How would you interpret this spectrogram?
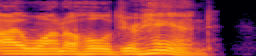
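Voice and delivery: normal talking voice

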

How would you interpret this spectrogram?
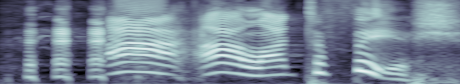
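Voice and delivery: put-on Southern accent, very high, very slow. Suggesting what an exotic American accent sounds like: put-on Southern American accent. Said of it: "an exotic American accent would be like a Southern accent".

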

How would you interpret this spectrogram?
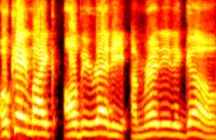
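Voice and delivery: enthusiastic yell. Retelling a documentary moment: imitating Steve Kerr yelling. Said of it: "you literally hear Kerr yelling".

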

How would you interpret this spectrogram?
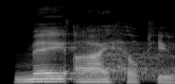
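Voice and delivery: very polite, exaggerated courteous tone. Host recalling the name of a listener-questions series, very polite tone. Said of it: "You have to say it just like that, in that tone".

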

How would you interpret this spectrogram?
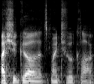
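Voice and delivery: hushed, low, quiet, flat deadpan. Retelling a scene where she answers a shouting man, imitating her deadpan reply. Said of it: "she totally deadpan goes".

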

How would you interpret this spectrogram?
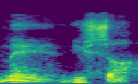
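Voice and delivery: deep, soft, quiet, low mumble. Retelling a conversation about crying, in a Shaq low mumble. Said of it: "it's like that low mumble".

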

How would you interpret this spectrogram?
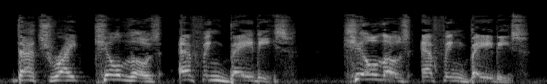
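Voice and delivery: put-on crazed, unhinged, high-pitched screaming. Retelling what a protester screamed at pro-life people: imitating someone screaming. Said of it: "this woman was screaming".

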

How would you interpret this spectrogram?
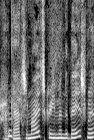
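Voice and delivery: pushed-up whistling put-on voice. Trading impressions of a character everyone enjoys doing: Herbert impression. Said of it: "a voice that we can all enjoy doing".

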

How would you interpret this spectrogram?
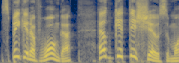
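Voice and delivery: loud Australian accent with swooping tune. Plugging Wonga for the show, slipping into an Australian accent. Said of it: "I went Australian right away".

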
